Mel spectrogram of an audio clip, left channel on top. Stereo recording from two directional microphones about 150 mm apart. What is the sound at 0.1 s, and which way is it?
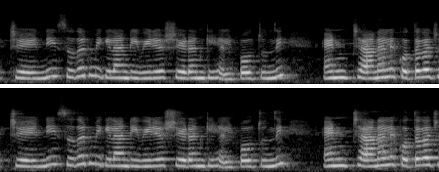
A woman's voice, 25° left (ahead or behind).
